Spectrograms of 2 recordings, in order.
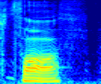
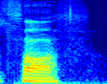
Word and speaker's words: Thoth: as wisdom relates to Thoth as wisdom and magic relates to Isis and also Thoth. I always say Thoth because that's the way it looks, but proper pronunciation is Thoth, I think.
